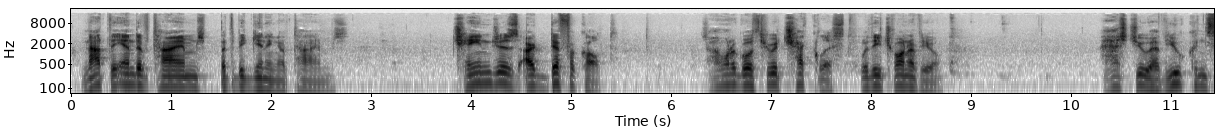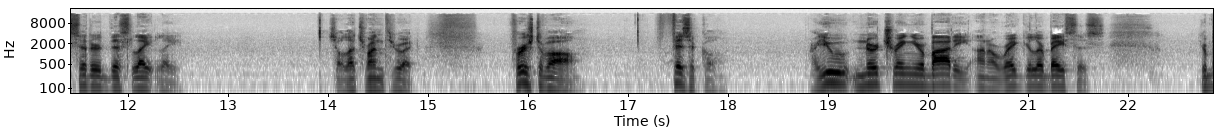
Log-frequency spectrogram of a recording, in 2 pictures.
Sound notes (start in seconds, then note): none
